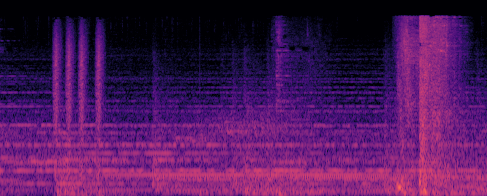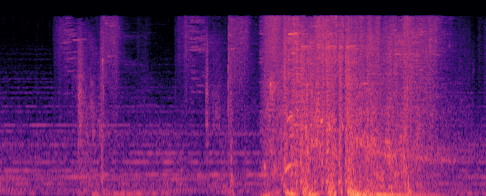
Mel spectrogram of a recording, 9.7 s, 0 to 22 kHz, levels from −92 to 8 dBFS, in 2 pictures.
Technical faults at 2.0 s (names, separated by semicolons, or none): audio missing between chunks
